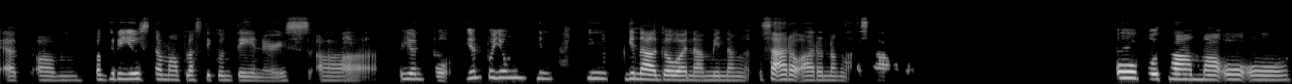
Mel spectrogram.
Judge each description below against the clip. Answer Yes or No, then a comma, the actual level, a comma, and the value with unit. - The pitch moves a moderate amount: Yes, average, 4.0 semitones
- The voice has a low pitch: No, high, 215 Hz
